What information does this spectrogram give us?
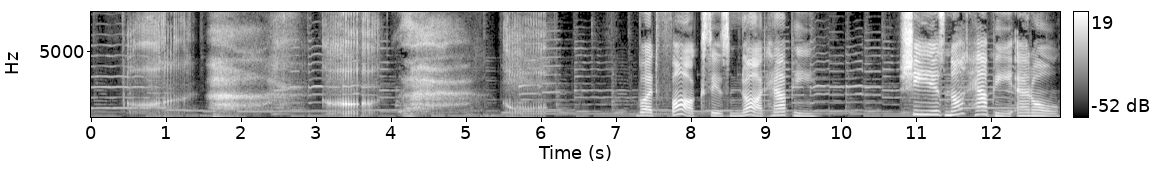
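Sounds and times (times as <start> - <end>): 
wolf snoring while sleeping: 0.4 - 4.1, 5.0 - 6.4
speech: 7.3 - 9.8, 10.8 - 12.9.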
